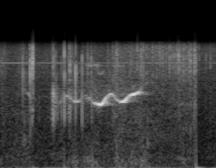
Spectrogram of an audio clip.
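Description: A person whistling one short, wavering note that dips and then rises, starting about half a second in and lasting about a second, after a few faint clicks.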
